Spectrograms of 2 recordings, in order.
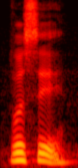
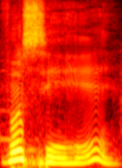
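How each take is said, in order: First: The word sounds scornful and doubtful. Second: The word sounds admiring and impressed. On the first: The listener doubts you could ever achieve it. "alguém vai olhar para você e vai dizer" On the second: The listener is amazed at what you achieved. "essas mesmas pessoas chegarem para você e dizer"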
